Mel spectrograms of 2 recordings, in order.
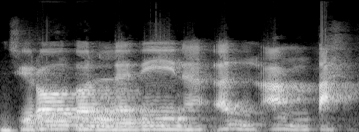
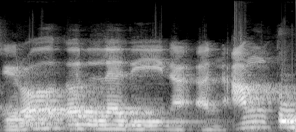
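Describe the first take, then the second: First: The last word ends with an a vowel. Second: The last word ends with a u vowel. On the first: It refers to the one being addressed. The speaker calls it right. "harusnya itu" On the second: It refers to the speaker. The speaker calls it wrong. "dengan domanya tak dibaca an'amtu"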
